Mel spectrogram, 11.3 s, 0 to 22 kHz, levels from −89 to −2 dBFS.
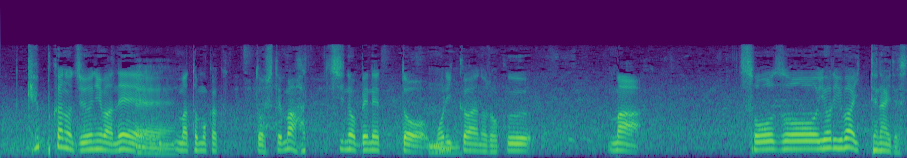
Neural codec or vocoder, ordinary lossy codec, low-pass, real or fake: none; none; none; real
